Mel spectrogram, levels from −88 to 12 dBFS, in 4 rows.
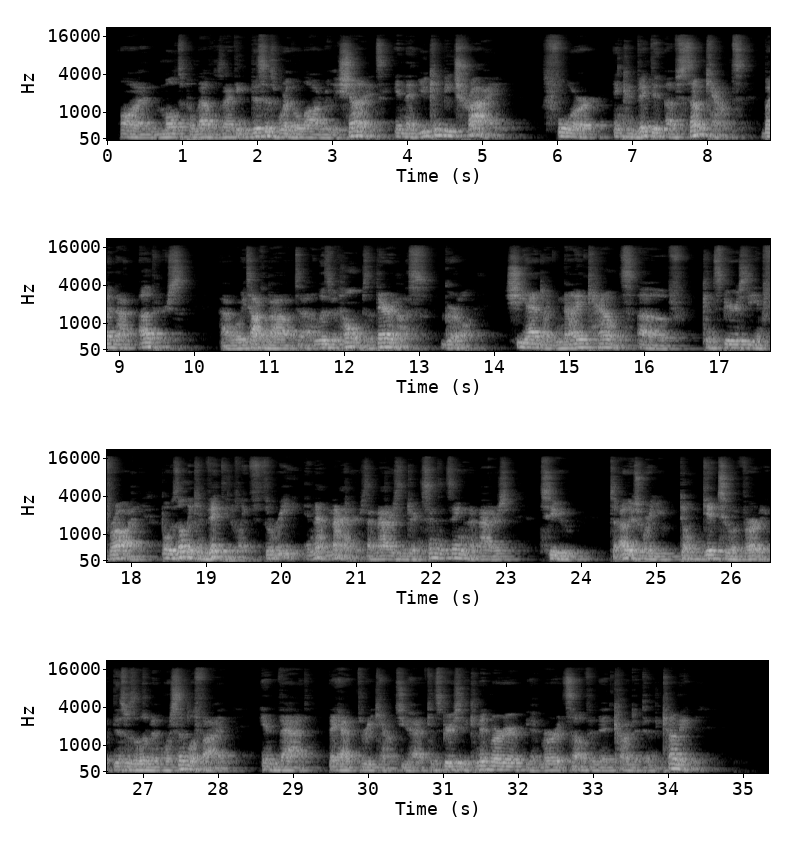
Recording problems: off-mic speech; far
room echo; noticeable; dies away in 0.5 s

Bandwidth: 17 kHz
